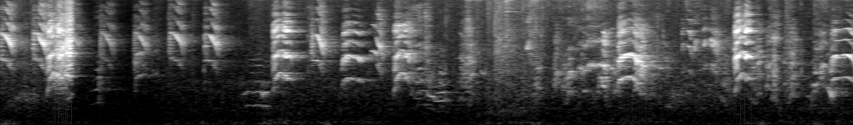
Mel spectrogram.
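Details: Several caged Orange-winged amazons at a Lake Balaton bird garden call while bathing. Rapid harsh squawks and arched, rising-falling screeches come in quick succession, mixed with splashing and fluttering wings.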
